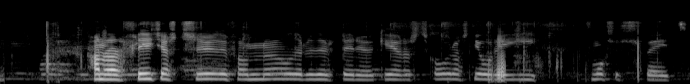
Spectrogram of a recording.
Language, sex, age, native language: Icelandic, male, 20-29, Icelandic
